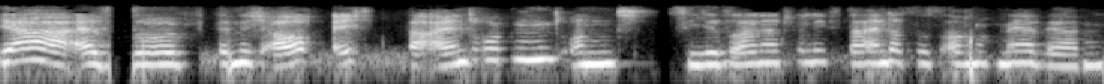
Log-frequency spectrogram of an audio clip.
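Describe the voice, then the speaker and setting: A woman speaks in a high voice at a fairly slow pace. Her intonation stays fairly even. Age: 20s. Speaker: forestry student and camp volunteer. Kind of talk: casual interview. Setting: Instagram live video call.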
